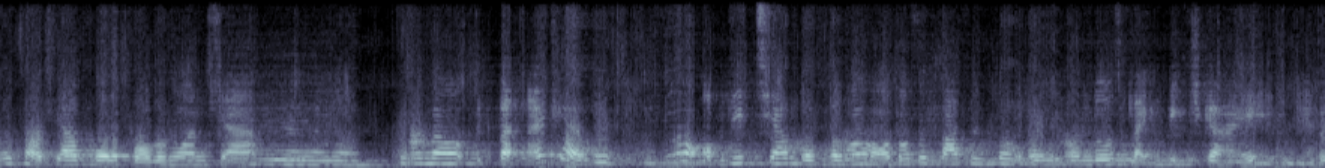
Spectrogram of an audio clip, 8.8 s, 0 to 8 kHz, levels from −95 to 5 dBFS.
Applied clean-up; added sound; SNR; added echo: neural separator model SepFormer DNS4.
